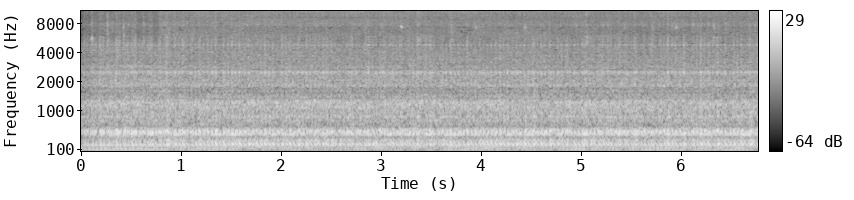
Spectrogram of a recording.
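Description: Small motor-driven sanding wheel running steadily while the crimped edge of a metal electrolytic capacitor can is held against it and ground off, a constant motor hum under an even grinding hiss.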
